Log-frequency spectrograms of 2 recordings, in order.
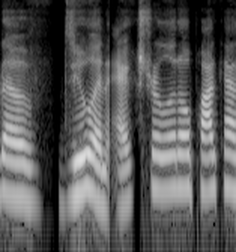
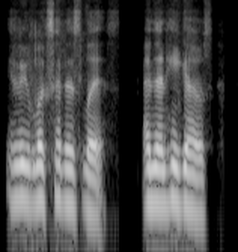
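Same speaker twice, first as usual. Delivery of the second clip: plain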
